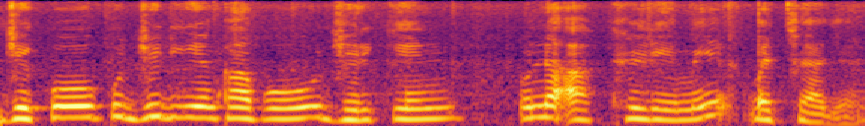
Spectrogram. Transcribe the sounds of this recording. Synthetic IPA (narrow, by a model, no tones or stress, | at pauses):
d͡ʑeːkokʊd͡ʑʱʊ̆ɗiːɦə̃kʰãːpoːd͡ʑʱɪɾkɪn̆ | ʊnəʔaːkʰɪɽemẽɓɐt͡ɕaːd͡ʑḛ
